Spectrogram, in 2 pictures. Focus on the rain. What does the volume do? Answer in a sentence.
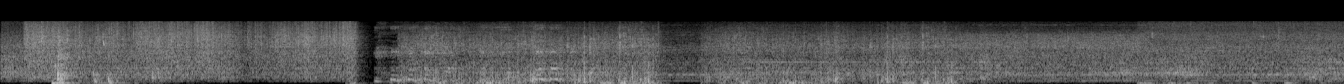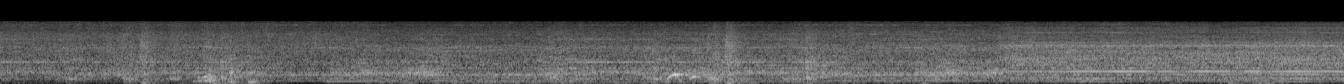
The loudness of the rain goes down.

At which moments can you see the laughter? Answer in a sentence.
You can hear the laughter from 3.7 to 6.0 s, from 15.1 to 16.1 s and from 20.1 to 20.6 s.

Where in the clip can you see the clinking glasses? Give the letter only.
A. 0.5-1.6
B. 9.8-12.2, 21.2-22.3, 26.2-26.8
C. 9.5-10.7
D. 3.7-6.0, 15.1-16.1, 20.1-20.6
A.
